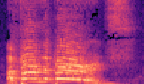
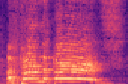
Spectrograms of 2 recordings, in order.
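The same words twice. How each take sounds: The two takes are said the same way.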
